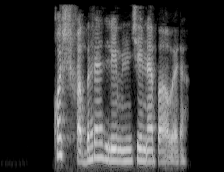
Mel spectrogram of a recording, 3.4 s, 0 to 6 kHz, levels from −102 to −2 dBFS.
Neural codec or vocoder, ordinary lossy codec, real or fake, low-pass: codec, 16 kHz, 4 kbps, FunCodec, trained on LibriTTS, 50 frames a second; MP3, 48 kbps; fake; 5.4 kHz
